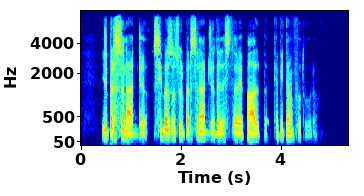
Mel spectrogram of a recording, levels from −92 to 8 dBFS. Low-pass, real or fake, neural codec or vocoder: 7.2 kHz; real; none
